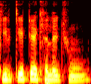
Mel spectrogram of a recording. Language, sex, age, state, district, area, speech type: Maithili, male, 18-30, Bihar, Darbhanga, rural, spontaneous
